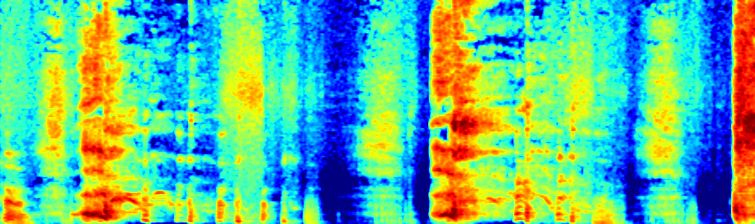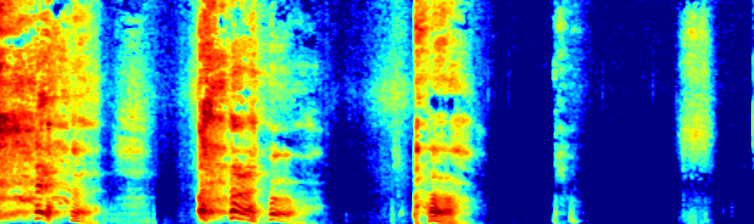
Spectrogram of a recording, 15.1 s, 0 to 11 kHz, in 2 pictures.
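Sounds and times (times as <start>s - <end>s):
person coughing: 0.0s - 3.2s, 4.3s - 6.2s, 7.4s - 8.6s, 9.5s - 10.8s, 11.7s - 12.4s
breath drawn in: 6.4s - 7.0s.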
